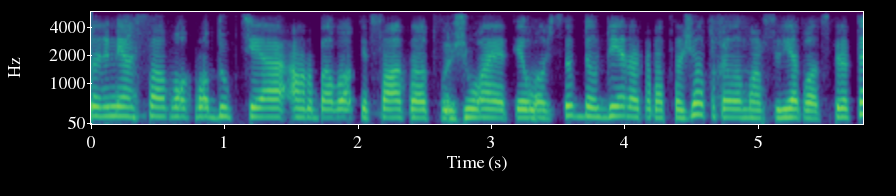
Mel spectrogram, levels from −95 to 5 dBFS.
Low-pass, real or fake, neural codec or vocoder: 5.4 kHz; fake; codec, 44.1 kHz, 1.7 kbps, Pupu-Codec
